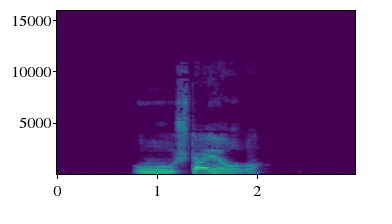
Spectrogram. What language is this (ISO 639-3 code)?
srp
